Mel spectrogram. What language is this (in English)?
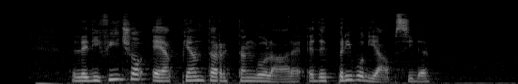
Italian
